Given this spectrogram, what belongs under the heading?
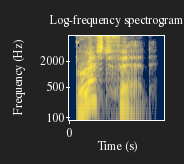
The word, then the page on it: breast-fed: British English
